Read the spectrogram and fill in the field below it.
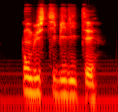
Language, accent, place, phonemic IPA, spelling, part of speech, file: French, France, Lyon, /kɔ̃.bys.ti.bi.li.te/, combustibilité, noun, LL-Q150 (fra)-combustibilité.wav
- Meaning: combustibility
